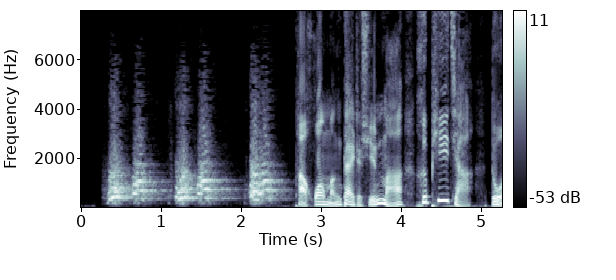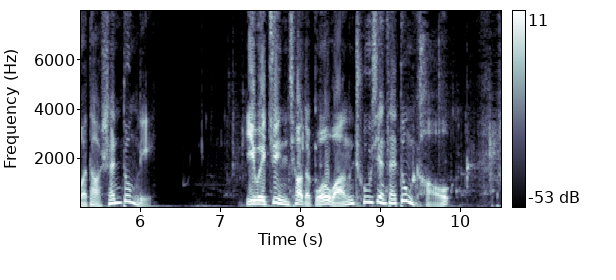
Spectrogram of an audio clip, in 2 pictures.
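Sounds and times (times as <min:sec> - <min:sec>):
hunting dogs barking: 0:00.3 - 0:02.7
speech: 0:02.7 - 0:06.2, 0:07.3 - 0:10.5.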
